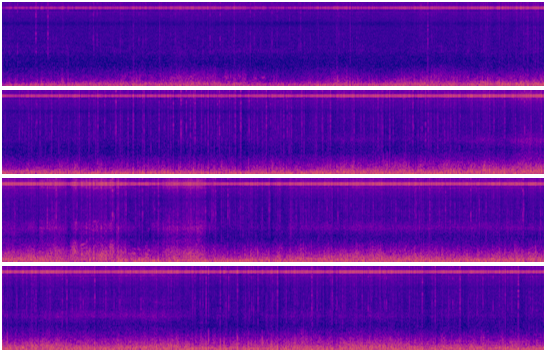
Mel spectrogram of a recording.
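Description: Wind buffeting the microphone of a camera on a moving bicycle, mixed with the rumble of tyres rolling over wet road; it gets louder from about four seconds in.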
